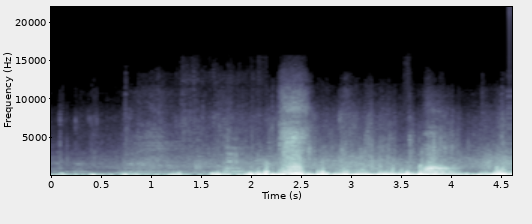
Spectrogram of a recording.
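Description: Wind gusts across an open pasture where cows graze in November, rushing and buffeting the microphone in rising surges that grow louder and stay strong toward the end.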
